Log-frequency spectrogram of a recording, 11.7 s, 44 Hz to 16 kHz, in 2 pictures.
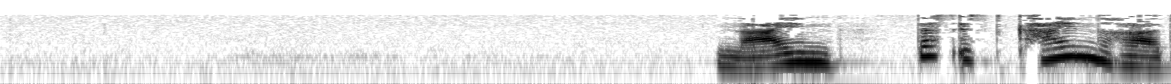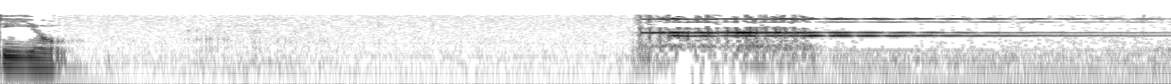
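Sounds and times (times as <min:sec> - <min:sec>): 
speech: 0:03.6 - 0:06.3
telephone ringing with a buzzing bell rattle: 0:09.0 - 0:11.6.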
